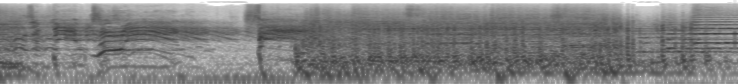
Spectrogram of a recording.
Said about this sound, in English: So from both sides of the Hudson, we hope you enjoyed tonight's pyrotechnic spectacular. And as mayor of New York City, I now say, let the fireworks begin.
